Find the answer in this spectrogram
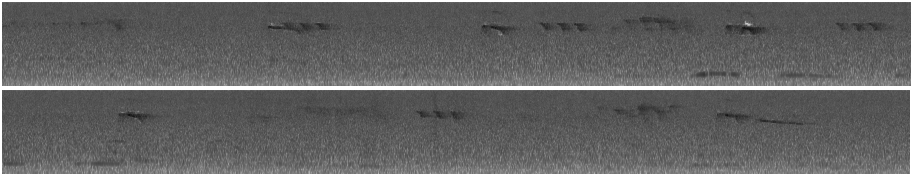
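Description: Wild birds calling over a steady hiss: scattered short high chirps, several in quick runs of three, and a series of low hooting notes that step down in pitch from about six to ten seconds in.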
